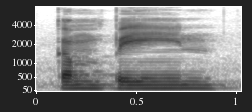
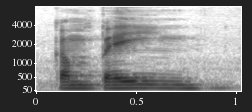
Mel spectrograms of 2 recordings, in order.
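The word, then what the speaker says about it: campaign: Assign, कंपेन, कंपेइन, पैराडिम, ठीक है, पैराडाइम, पैराडिग्म नहीं बोलते, मैं इसको पहले पैराडिग्म बोलता था, पैराडाइम, है ना।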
